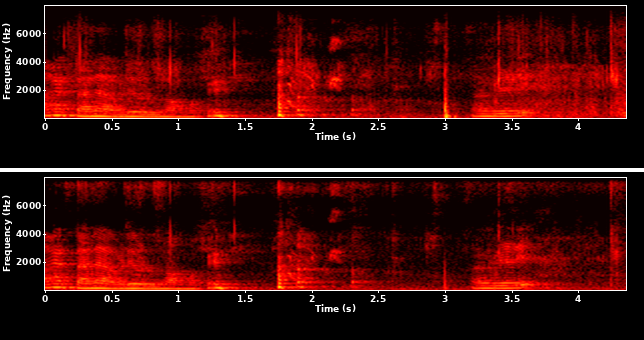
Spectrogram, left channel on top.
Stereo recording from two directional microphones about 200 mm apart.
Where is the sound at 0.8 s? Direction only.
15° right (ahead or behind).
